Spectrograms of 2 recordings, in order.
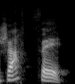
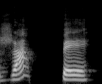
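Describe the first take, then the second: First: The middle consonant is an F sound. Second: The middle consonant is a P sound. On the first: The speaker calls it wrong. "com um som de F" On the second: The speaker calls it right. "era Japé, com P H"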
